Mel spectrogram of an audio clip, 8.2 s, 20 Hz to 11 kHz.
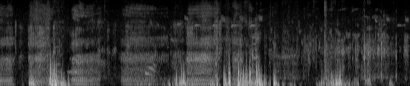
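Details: Welsh Terriers Zorro and Zula romp together at Torgo Talu Guesthouse & Farm, Estonia, filmed with an Insta360 Go2. Almost continuous low rumbling growls swell into rougher peaks around one, five and seven seconds.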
